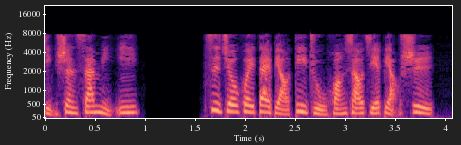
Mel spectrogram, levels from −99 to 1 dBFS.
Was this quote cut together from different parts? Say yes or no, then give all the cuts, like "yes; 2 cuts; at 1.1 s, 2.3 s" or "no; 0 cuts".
no; 0 cuts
